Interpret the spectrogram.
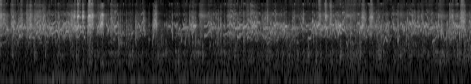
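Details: Steady budgie chatter, a dense mix of scratchy squawks and thin chirps from several birds, with louder bursts near the start and a few sharp clicks.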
